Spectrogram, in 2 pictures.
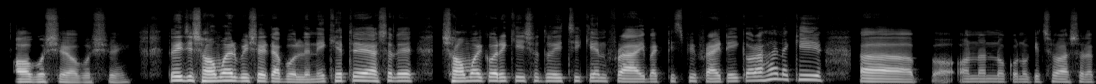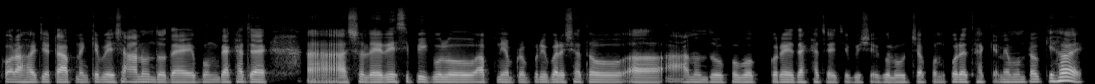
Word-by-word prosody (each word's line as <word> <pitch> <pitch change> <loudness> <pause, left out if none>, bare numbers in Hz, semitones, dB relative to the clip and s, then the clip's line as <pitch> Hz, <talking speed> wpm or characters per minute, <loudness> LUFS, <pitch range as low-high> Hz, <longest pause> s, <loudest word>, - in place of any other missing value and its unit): অবশ্যই, 120 -1 +4
অবশ্যই। 100 0 -8 0.4
তো - - -25
এই - - +8
যে, - - +6
সময়ের 170 +3 +9
বিষয়টা 150 -2 +5
বললেন, 115 -1 +1
এক্ষেত্রে 165 +5 +1 0.2
আসলে 165 +1 +1 0.5
সময় 160 +2 +7
করে 170 -1 +7
কি 170 - 0
শুধু 160 -2 -5
এই - - -1
chicken 160 -1 -2
fry 135 -3 +6
বা - - +1
crispy 150 +2 -7
fry 135 -1 +3
try 155 0 -1
করা 180 +1 +4
হয়? 245 +3 +2
নাকি 225 0 -2 0.6
আ - - +6 0.8
অ - - -6 0.2
অন্যান্য 130 0 -7 0.2
কোন 125 - -7
কিছু 130 +1 -10
আসলে 120 +1 -7
করা 120 -1 0
হয়? 115 -1 -2
যেটা 115 0 -4
আপনাকে 110 0 -9
বেশ 110 -1 -2 0.2
আনন্দ 120 0 -5 0.2
দেয়। 105 0 0
এবং 115 +2 -9
দেখা 110 +2 -3
যায় 115 -1 +2 0.5
আ - - 0 0.3
আসলে 110 +2 -5 0.2
recipe 115 +1 -4
গুলো 115 -1 -1 0.3
আপনি 110 0 -13
আপনার 110 +1 -9
পরিবারের 115 -1 -4
সাথেও 115 -1 -4 0.3
আ - - +1 0.5
আনন্দ 110 -1 -9
উপভোগ 110 0 -6 0.2
করে 115 +1 -2
দেখা 110 0 -6
যায় 105 -1 -6
যে, - - -11
বিষয়গুলো 105 0 -8
উদযাপন 110 +1 -9
করে 120 -1 -1
থাকেন। 115 0 -11
এমনটাও 115 +2 -6
কি 150 - -3
হয়? 175 -4 +3
120 Hz, 170 wpm, -23 LUFS, 110-155 Hz, 0.8 s, সময়ের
